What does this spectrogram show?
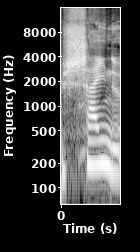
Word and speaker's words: Chine: On en a beaucoup parlé, marque Chine, marque Shine, on sait même plus comment le prononcer. Je crois que c'est Chine la bonne prononciation.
